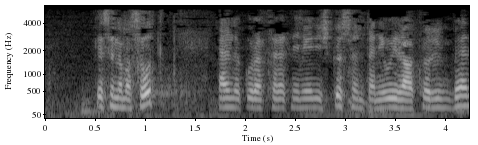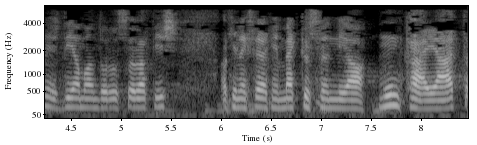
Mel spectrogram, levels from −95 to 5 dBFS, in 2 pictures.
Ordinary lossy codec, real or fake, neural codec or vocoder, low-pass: MP3, 24 kbps; fake; codec, 44.1 kHz, 7.8 kbps, Pupu-Codec; 5.4 kHz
